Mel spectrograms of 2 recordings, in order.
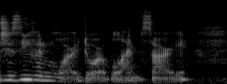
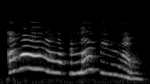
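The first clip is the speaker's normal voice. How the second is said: very high, very loud, slow scream; fangirl scream; 13 dB louder, slower than usual. Retold or imitated. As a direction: scream at your teen idol. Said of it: "like my teen idol".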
